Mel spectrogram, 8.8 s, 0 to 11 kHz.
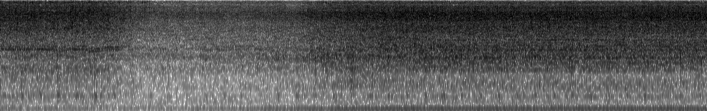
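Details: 2020 Ford F250 Tremor 7.3L idling after dealer oil pump replacement under SSM51330, night before the engine seized: steady regular knock about three per second, a deep internal knock, likely bottom end.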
